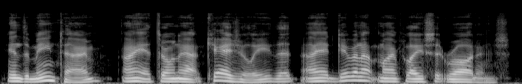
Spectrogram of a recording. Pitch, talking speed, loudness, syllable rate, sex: 135 Hz, 195 wpm, -16 LUFS, 5.0 syllables/s, male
